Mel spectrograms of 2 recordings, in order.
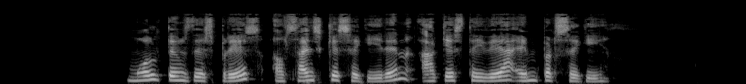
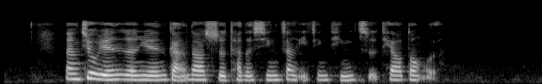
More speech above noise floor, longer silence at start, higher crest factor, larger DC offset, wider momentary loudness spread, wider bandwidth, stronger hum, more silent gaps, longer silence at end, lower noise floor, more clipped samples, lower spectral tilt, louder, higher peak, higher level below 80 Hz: first, 61 dB vs 43 dB; first, 1.3 s vs 0.65 s; first, 22 dB vs 16 dB; neither; second, 6 LU vs 13 LU; first, 11.5 kHz vs 8.2 kHz; neither; neither; first, 1.4 s vs 1.05 s; first, -86 dBFS vs -60 dBFS; neither; second, -3 dB/octave vs -4.5 dB/octave; second, -24 LUFS vs -18 LUFS; second, -6 dBFS vs -2 dBFS; second, -68 dBFS vs -60 dBFS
